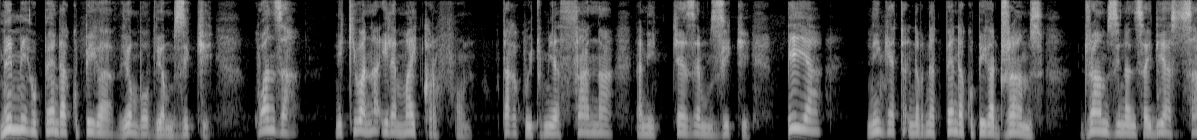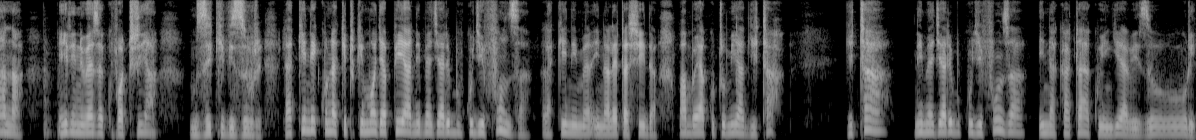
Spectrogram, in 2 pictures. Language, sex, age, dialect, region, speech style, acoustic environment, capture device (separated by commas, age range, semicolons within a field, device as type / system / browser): Swahili, male, 45-54, Kenya - Nairobi Sheng-influenced, Kenya, relaxed, silence, mobile / Linux / Chrome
